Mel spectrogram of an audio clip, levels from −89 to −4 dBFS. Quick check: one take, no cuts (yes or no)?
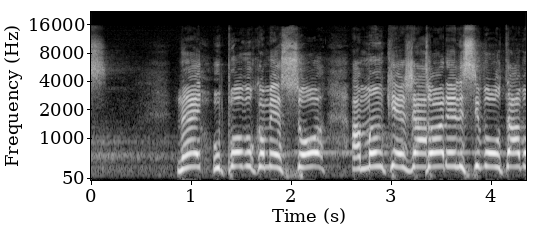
no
